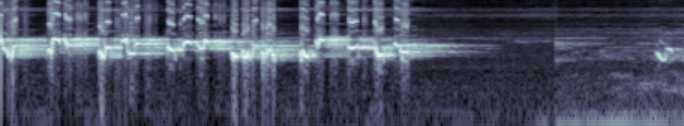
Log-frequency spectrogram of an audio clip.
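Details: Straw-headed bulbul pouring out fast 'ropel' song as a lure for lazy bulbuls: about three seconds of loud, rippling whistled warbles ending abruptly, then silence and a faint hum with one last short note.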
